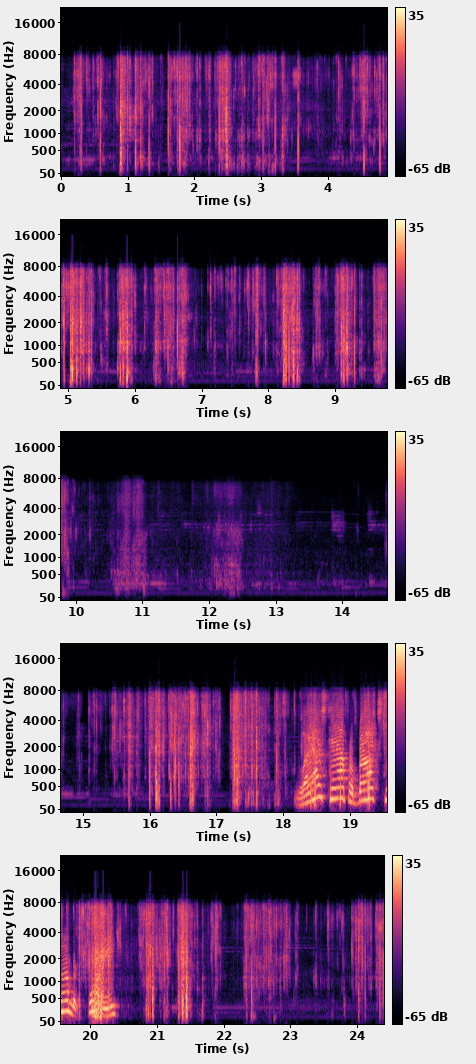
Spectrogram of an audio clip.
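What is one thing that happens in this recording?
Foil wrappers crinkle and tear as packs are ripped open.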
